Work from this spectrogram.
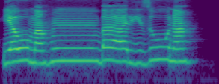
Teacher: मीम साकिन के बाद अगर बा आ जाएगा तो फिर क्या होगा? मीम में गुन्ना के साथ इख्फा होगा, इसे इख्फा शफ़ी कहते हैं, हमने हमें पढ़ चुके हैं, ठीक है।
